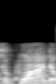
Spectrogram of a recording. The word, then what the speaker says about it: Shaquanda: This your girl, Shaquanda. What's up? And just in case y'all want to hate on my name, it's spelled S-H-A-Quanda.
